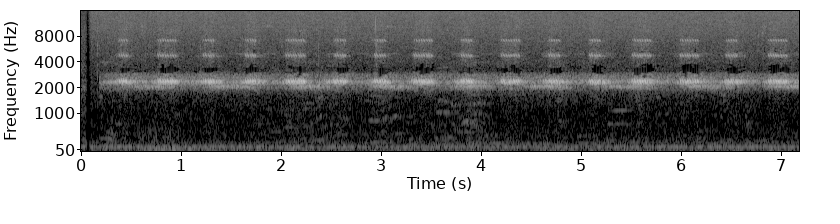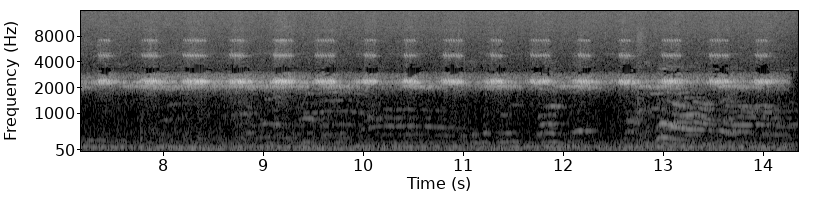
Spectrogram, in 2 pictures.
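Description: A cricket chirping steadily outdoors at night, short high-pitched chirps repeating evenly at about two and a half a second, over a low steady hum.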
